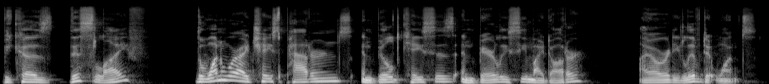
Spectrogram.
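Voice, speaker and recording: A man playing a quiet single dad who answers calmly and won't be moved. Low voice, close and dry. Heard as an audio story. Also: normal speed, no echo. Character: quiet, grounded single father, firm and calm.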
